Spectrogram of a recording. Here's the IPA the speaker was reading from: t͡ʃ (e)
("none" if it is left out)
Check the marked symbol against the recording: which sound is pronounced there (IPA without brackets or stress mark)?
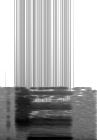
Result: i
